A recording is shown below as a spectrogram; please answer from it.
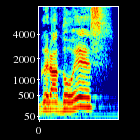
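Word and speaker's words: γραώδεις: Aquí esta frase de viejas viene del griego gradoes, esa es la pronunciación más correcta, gradoes, que significa efectivamente mujer vieja, pero también tiene otros significados.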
